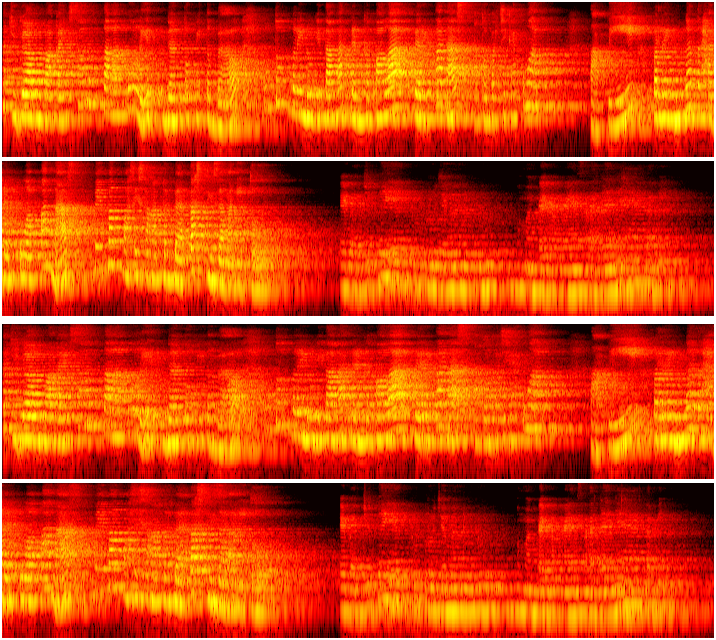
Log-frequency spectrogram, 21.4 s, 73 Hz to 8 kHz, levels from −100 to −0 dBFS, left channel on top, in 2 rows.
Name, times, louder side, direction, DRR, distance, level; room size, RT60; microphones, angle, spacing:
voice 1, 0.0-8.0 8.5-11.8 12.1-14.7, left 2 dB, 75° left, -2 dB, 0.7 m, -31 dB
voice 2, 15.7-18.0 18.4-18.8 19.1-20.6, equal, 65° right, -5 dB, 2.2 m, -38 dB
10.0 x 4.3 x 6.2 m, 2.7 s
head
